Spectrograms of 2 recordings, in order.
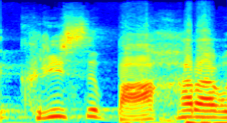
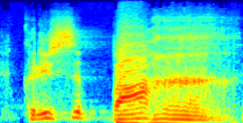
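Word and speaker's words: Griesbach: 근데 우리는 왜 그리스 바하라고 읽는지 모르지만 이게 독일 원어로 읽으면은 그리스 바흐 이렇게 읽어요.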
